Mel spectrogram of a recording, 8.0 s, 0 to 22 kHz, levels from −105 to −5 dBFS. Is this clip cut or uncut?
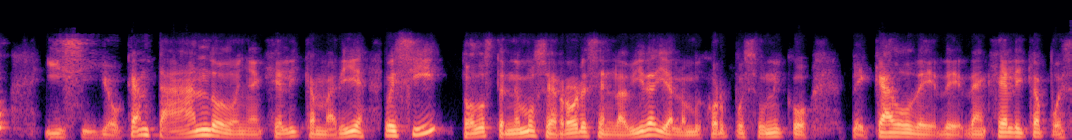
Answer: cut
